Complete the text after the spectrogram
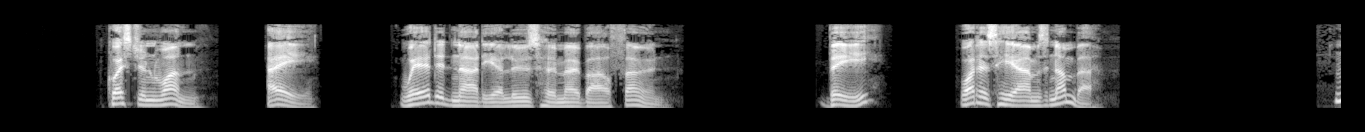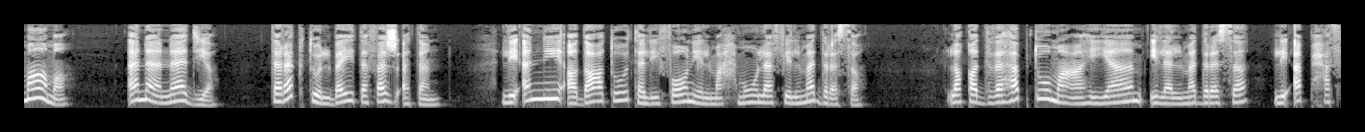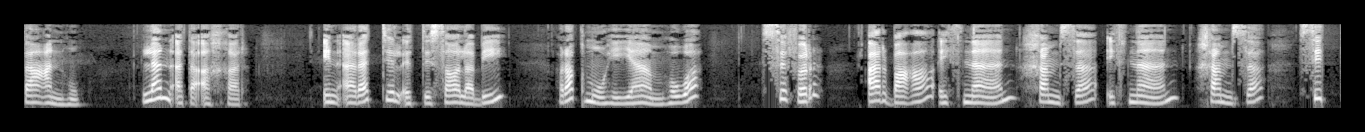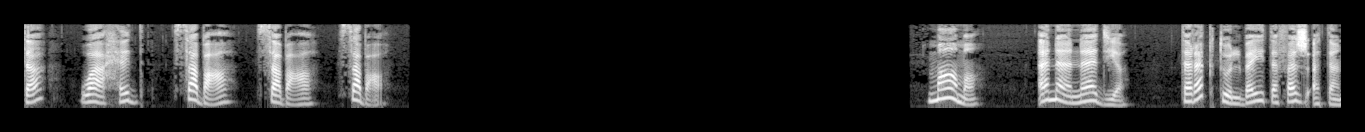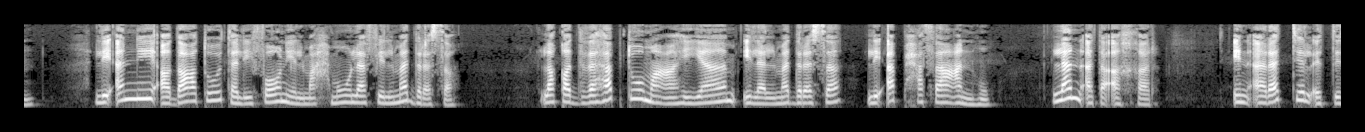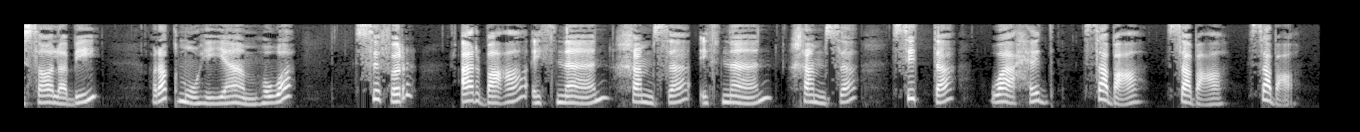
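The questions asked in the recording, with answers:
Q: Where did Nadia lose her mobile phone?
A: At school

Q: What is Hiam's number?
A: 0425 251 777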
